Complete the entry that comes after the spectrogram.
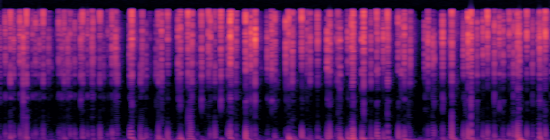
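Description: A small plastic bottle with a white cap, partly filled with blue liquid, is held in both hands and tapped and scratched with long dark-painted nails. Rapid, dry clicks and scratches follow one another with almost no ring, giving a bright crackle over a soft low thump.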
